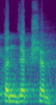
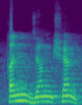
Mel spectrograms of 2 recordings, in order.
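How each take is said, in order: First: कंजक्शन without the second nasal, "kanjekshan"; mispronounced by pupils. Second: कंजंक्शन with nasal "jung", "kan-jung-shan"; correct pronunciation. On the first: Retold or imitated. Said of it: "कई बच्चे इसका pronunciation गलत पढ़ते हैं". (कंजक्शन, बीच में न की आवाज़ गायब) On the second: Shown as a demonstration. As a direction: sound the middle N in कंजंक्शन. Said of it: "एन का साउंड आएगा यहाँ पर". (कंजंक्शन में न की आवाज़)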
